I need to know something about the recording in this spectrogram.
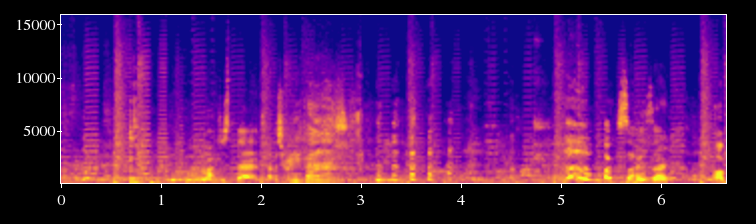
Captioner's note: laughs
